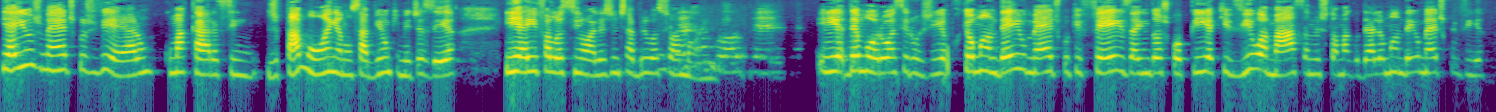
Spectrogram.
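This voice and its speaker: Brazilian woman, high voice, telling her faith story to an interviewer, lively, acts out everyone she quotes. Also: a little fast. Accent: Brazilian Portuguese. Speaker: guest sharing a testimony. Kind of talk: emotional personal testimony.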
